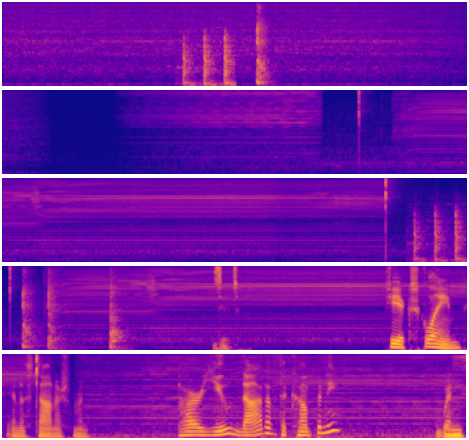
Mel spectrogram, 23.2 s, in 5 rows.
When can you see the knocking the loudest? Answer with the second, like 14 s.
2 s.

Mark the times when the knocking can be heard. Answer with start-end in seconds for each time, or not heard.
1.7-2.7, 13.3-15.3.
